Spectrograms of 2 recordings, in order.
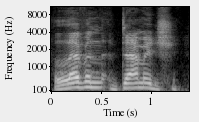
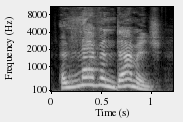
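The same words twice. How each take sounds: First: Said in the usual way. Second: Higher, punchier exclamation; excited announcement. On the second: Real, not acted. Game master hailing the player's big damage, excited. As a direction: announce the number with relish.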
